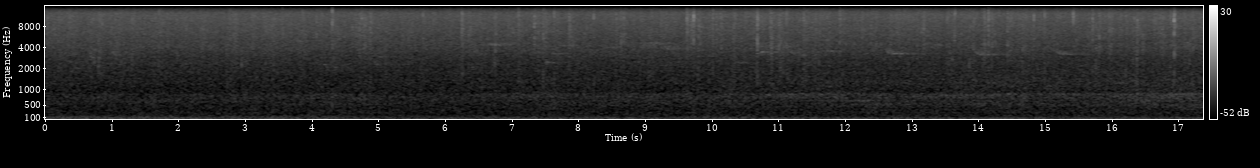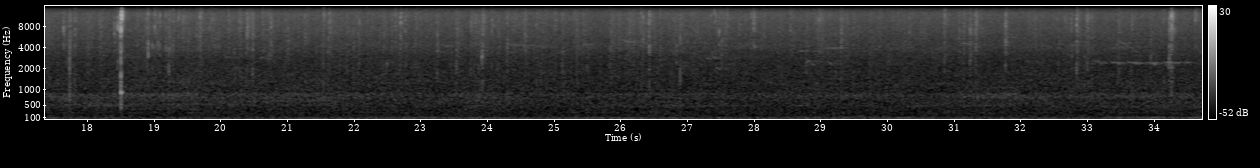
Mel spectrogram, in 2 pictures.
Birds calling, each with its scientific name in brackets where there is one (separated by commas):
unidentified bird, Tufted Titmouse (Baeolophus bicolor)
